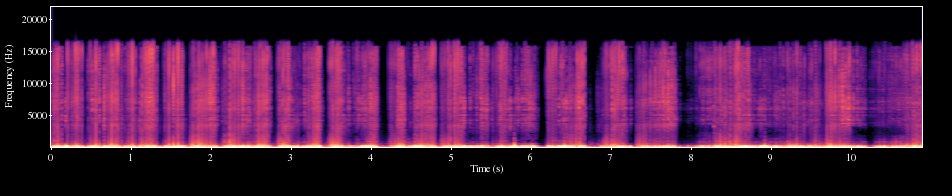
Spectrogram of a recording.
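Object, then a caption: Steel wire-mesh microphone grille. Long acrylic nails of both hands scratch the hollow domed steel wire-mesh grille of a Blue Yeti microphone. The result is a dense, continuous low rumbling scrape, with steady booming texture and brief dips where the nails lift. There is almost no bright content.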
